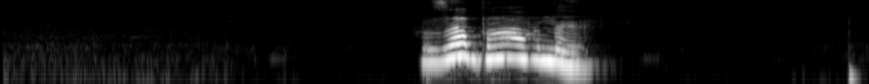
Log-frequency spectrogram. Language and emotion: Russian, positive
